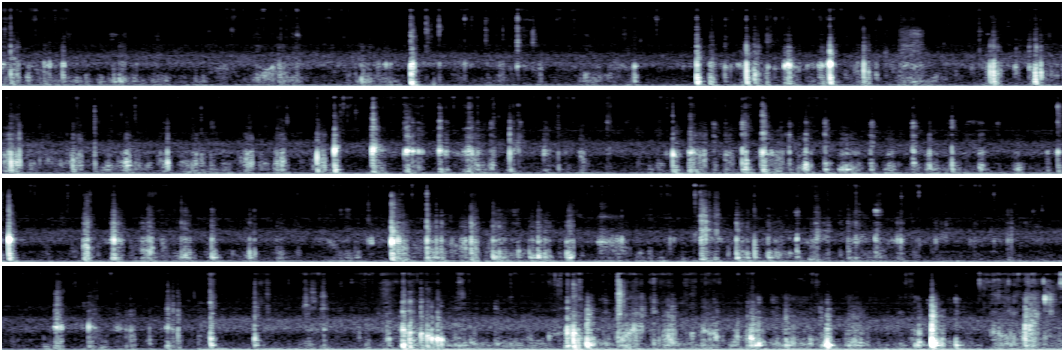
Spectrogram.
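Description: Close-miked mouth sounds of a person biting and chewing crunchy treats: irregular sharp crunches between softer chewing. About three-quarters of the way through, the background hiss gets louder and the crunching goes on.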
